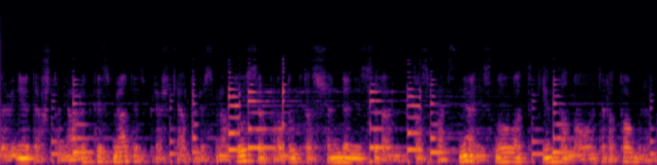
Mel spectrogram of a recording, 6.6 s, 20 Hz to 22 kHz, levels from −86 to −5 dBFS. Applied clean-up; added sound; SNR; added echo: none; Electric guitar; 7 dB; reverberation time 0.3 s.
